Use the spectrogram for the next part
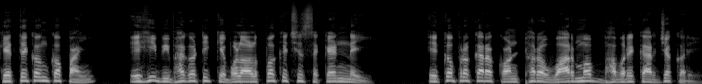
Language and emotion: Odia, neutral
